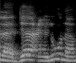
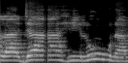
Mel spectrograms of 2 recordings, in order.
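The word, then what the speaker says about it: لجاعلون: Asli kan la ja'iluna ya, la ja'iluna. Tapi suatu ketika ada yang ada kesalahan lah begitu ya. Ada sedikit kesalahan sehingga terbacanya adalah wa inna la jahiluna ma 'alaiha sha'idan jurza. Harusnya la ja'iluna menjadi la jahiluna.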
